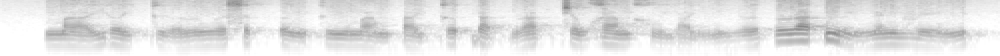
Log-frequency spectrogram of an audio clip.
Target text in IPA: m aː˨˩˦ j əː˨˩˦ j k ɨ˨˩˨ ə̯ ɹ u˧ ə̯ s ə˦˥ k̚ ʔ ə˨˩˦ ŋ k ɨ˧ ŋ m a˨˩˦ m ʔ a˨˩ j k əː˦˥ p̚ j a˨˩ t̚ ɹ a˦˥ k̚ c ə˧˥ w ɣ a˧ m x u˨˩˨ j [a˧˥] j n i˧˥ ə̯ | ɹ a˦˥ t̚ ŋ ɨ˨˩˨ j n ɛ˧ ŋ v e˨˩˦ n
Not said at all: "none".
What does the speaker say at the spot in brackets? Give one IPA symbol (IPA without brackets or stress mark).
a˨˩˨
